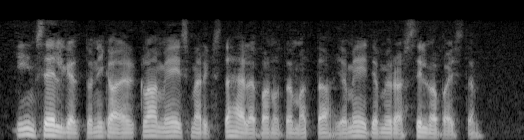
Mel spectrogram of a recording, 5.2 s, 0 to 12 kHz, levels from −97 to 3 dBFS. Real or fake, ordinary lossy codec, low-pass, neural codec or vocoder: real; MP3, 64 kbps; 7.2 kHz; none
